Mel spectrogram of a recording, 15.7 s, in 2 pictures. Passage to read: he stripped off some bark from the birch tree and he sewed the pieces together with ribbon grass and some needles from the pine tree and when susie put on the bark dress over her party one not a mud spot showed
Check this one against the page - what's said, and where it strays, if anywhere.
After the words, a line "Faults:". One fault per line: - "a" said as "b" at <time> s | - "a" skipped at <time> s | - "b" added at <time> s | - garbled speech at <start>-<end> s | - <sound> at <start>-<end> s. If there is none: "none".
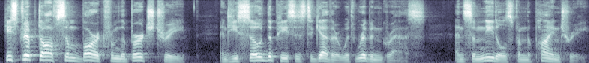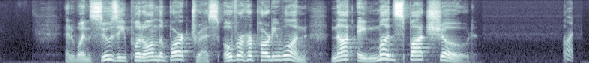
he stripped off some bark from the birch tree and he sewed the pieces together with ribbon grass and some needles from the pine tree and when susie put on the bark dress over her party one not a mud spot showed
Faults:
- laugh at 15.4-15.5 s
